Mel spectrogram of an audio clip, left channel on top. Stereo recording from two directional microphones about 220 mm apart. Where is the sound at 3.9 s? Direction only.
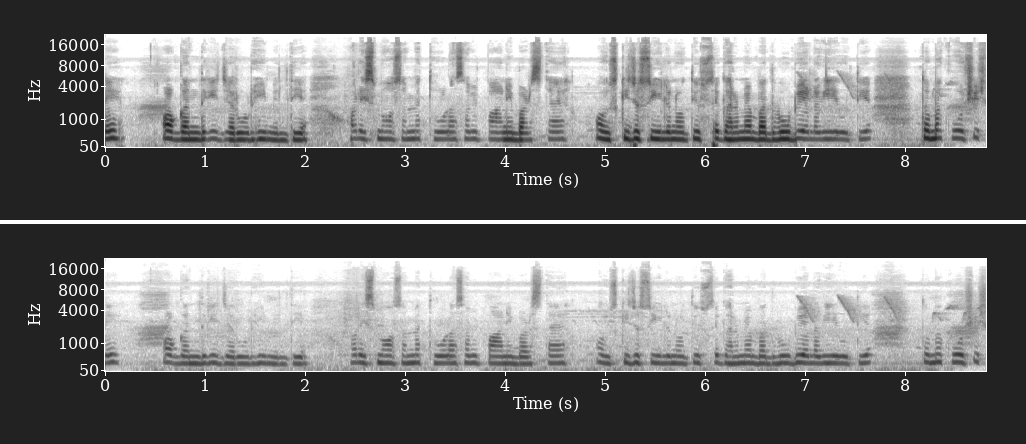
40° left (ahead or behind).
